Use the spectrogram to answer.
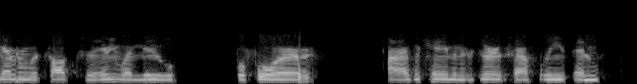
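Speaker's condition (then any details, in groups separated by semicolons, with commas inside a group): Cleft lip and palate; uses leg prostheses, running prostheses from Challenge Athlete Foundation grant, runner and triathlete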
